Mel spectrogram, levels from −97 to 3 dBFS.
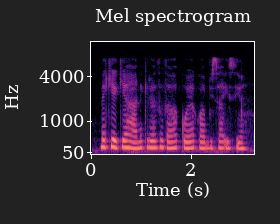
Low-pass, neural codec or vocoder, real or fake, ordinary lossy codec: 7.2 kHz; none; real; none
